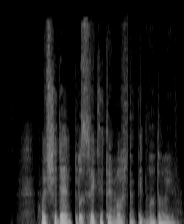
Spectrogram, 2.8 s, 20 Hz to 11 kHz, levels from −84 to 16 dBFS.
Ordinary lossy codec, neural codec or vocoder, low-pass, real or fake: AAC, 32 kbps; codec, 44.1 kHz, 1.7 kbps, Pupu-Codec; 9.9 kHz; fake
